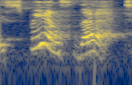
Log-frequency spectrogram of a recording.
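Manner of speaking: Southern drawl with stretched-out vowels. Saying a phrase the way daddy used to say it: imitating daddy's Southern drawl. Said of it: "I'm gonna say it like my daddy used to say".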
